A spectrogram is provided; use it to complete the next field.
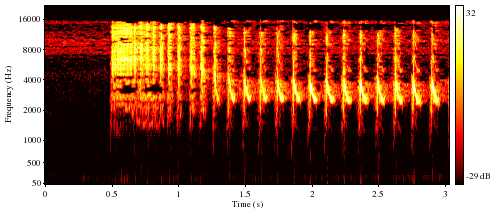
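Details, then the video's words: Kapas tembak in full gacor song, clearly recorded as a master for training magpie-robins: a harsh burst opens into a long, machine-gun-like run of sharp, high notes, about four per second, steady and loud throughout. "KAPAS TEMBAK GACOR DOR"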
